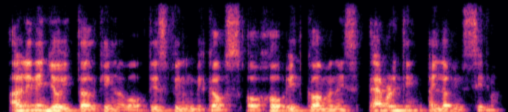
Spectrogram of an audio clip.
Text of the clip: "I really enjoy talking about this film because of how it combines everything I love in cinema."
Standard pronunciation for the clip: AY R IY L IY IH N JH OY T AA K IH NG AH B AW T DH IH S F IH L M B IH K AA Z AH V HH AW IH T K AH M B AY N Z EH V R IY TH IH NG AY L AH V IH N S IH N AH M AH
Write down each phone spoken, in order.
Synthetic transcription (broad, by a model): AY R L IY IH N JH OY T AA K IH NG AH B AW T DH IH S F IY L M B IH K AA S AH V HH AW IH T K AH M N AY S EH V R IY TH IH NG AY L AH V IH N S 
